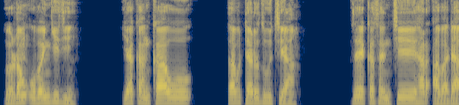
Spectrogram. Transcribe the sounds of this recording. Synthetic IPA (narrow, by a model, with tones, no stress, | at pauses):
sʼoː˨ɽɔ˦ŋʔʊ˨bɐ˦ŋɡʲɪ˦d͡ʒiː˨ | jaː˦kɐ˨ŋkaː˦woː˦ | sʼɐ˦btɐ˦rzuː˦t͡ʃɪ˨jaː˦ | za˦˨kɐ˦s̬ɐ˨nt͡ʃe˦ɦa˦rʔa˨bɐ˦daː˦˨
